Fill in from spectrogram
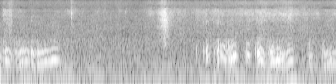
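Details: Green pigeon call used as a lure: soft, wavering whistled notes that rise and fall, in two phrases separated by a pause, with a steady low background hum.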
